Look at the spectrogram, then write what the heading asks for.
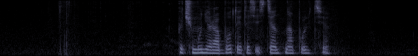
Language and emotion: Russian, neutral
